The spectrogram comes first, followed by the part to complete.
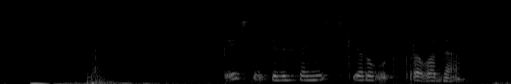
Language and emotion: Russian, sad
